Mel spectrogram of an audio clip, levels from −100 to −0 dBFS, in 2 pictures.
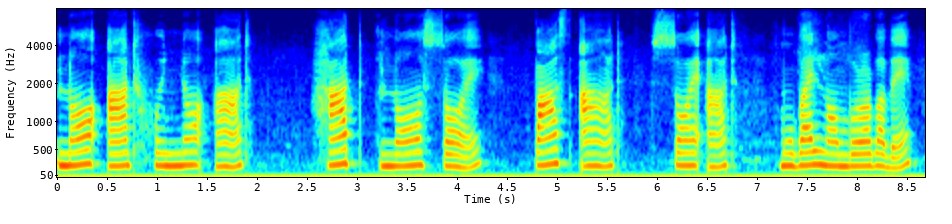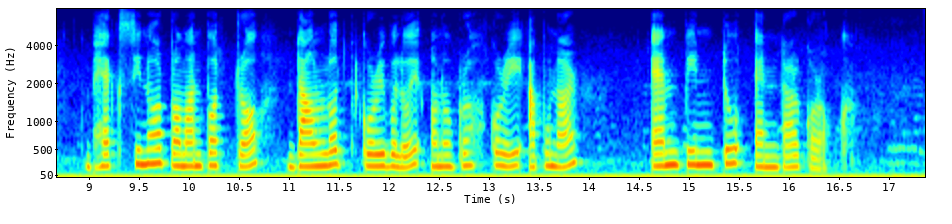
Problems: background conversations at intervals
